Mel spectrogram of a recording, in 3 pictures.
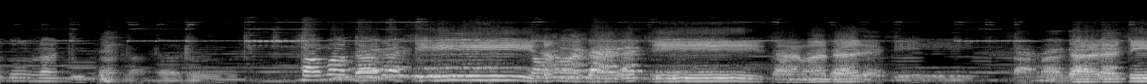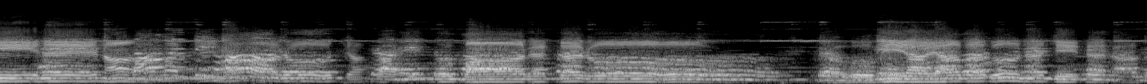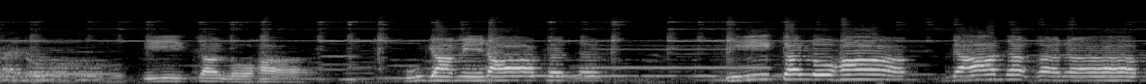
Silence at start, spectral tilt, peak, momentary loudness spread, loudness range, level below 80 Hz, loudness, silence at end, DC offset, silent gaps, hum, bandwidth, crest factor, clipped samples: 0 s; -6 dB/octave; -4 dBFS; 15 LU; 7 LU; -60 dBFS; -19 LUFS; 0 s; under 0.1%; none; none; 9.8 kHz; 14 dB; under 0.1%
